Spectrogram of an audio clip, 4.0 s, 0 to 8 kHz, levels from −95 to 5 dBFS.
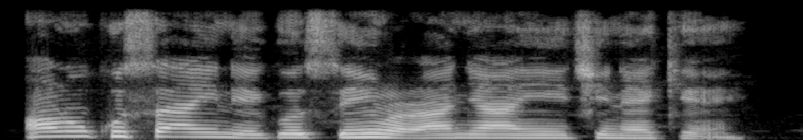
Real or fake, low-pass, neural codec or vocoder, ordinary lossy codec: real; 7.2 kHz; none; none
